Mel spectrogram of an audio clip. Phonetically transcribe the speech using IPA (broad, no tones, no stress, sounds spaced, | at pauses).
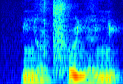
ʎ ə̤ t͡sʰ ɯ ʎ ɛ̤ ʎ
